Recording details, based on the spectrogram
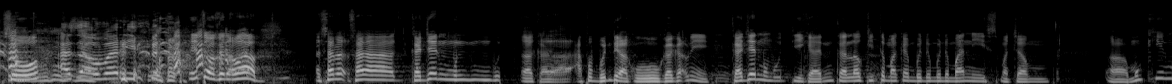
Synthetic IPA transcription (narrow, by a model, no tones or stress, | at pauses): soasaobaɾiit̪uakut̪aʔfaɦam | salasaakad͡ʒianməbu | əkaa̰pəbəndəakuɡaɡap̚nikad͡ʒianmə̃mbuʔt̪ikankalawkit̪amãkanbəndəbəndəmanɪsmat͡ʃam | əːuŋkɪn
